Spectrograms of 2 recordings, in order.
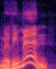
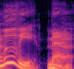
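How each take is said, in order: First: The stress is on the word men. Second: The stress is on the word movie. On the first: The focus is on men rather than movies. The speaker calls it wrong. "instead of saying the movie Men" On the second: The focus is on movies, not on men. The speaker calls it right. "I should have put emphasis on the word movie"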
